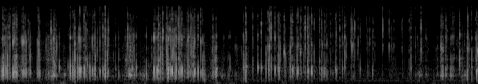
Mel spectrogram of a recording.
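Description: Fingertips scratch and rub the bristles and body of a black plastic paddle hair brush with an oval hollow back. The result is a dense, continuous crackle of quick, dry ticks and rasps that is bright and thin, with no low end, swelling and fading in uneven bursts.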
